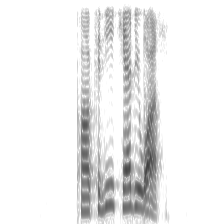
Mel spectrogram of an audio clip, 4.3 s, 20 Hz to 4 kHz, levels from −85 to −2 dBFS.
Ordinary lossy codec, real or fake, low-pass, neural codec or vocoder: Opus, 32 kbps; fake; 3.6 kHz; codec, 16 kHz, 1 kbps, FunCodec, trained on LibriTTS, 50 frames a second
